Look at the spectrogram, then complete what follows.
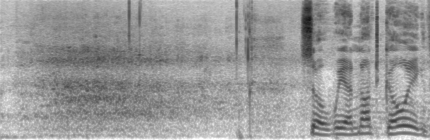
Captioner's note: audience laughs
